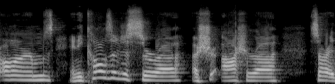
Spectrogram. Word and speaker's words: Asura: He summons 3 extra heads and 4 extra arms, and he calls it Asura. Sorry, the fact that it's not spelled with an H always throws me off, but he summons Asura, and he uses the 9-sword style to deliver a blow that defeats Kaku.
